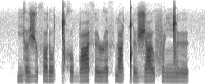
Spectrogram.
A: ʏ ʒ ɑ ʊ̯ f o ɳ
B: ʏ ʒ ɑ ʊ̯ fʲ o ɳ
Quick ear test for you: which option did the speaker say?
A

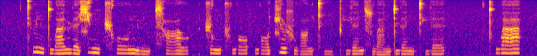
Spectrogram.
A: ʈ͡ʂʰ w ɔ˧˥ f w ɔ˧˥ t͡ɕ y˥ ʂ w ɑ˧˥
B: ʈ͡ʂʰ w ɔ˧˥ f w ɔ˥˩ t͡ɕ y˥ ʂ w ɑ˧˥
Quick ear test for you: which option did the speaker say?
A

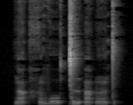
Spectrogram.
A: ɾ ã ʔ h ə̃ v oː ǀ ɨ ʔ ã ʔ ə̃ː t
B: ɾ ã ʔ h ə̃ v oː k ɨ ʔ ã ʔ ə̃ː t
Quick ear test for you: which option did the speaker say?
A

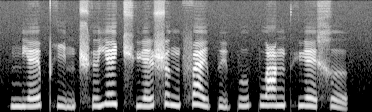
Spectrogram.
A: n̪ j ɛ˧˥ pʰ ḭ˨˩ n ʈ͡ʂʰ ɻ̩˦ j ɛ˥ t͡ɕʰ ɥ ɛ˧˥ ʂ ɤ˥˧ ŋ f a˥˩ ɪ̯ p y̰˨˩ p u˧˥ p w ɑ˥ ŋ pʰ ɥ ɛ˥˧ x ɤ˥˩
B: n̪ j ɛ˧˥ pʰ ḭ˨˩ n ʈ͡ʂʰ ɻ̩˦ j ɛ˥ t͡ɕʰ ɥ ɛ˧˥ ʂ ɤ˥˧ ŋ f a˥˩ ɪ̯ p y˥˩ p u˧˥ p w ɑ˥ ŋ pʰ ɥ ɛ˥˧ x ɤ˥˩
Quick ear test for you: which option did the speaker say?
A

